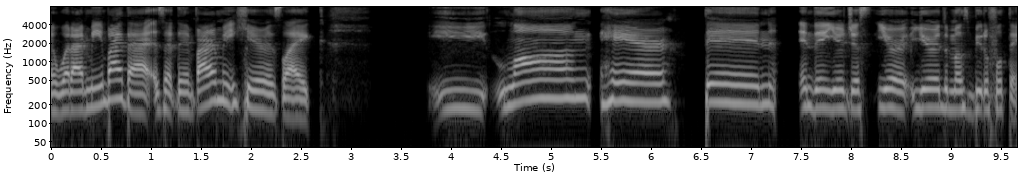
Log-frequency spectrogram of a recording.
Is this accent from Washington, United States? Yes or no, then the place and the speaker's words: no; Atlanta, Georgia, United States; she was mentioning that she's never been to one of the cities that I grew up in Atlanta.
